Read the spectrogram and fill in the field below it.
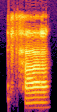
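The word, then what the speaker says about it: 她: Este carácter que acabo de escribir es ella y se pronuncia igual a él. O sea, ella y él se pronuncian igual. Se pronuncia ta.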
